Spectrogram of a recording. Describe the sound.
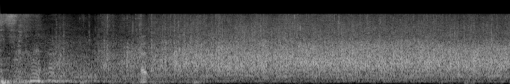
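An audience at a Chaos Computer Club event claps steadily for the volunteers of Chaos macht Schule, a dense wash of applause that holds at a loud, even level for several seconds, with a voice briefly audible at the start.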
